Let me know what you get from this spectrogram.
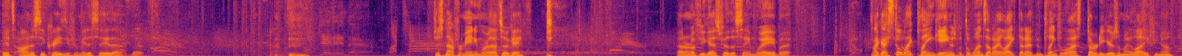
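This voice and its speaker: A man's voice: a little high, brisk, pauses often, dark tone. A man in his thirties streaming a game live, chatting casually and swearing while he plays. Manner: casual, profane, rambling. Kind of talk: live gameplay commentary.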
